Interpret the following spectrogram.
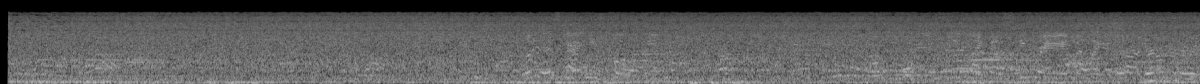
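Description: Steady rushing background noise with faint, indistinct voices of people nearby, growing a little more noticeable about halfway through.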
